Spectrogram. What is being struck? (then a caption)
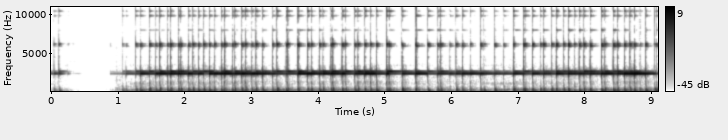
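Empty ceramic mug. Fingertips with short nails from both hands tap rapidly on the sides of an empty white ceramic mug with an orange and yellow print, standing on a wooden table, while the fingers also grip and rub it. After a brief quiet start, a dense run of bright clicking taps carries a steady ringing tone near 2.4 kHz that sustains throughout.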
